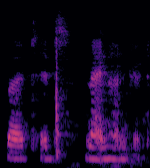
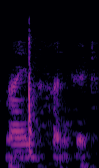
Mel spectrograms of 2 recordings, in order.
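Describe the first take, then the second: First: Said in the usual way. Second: Whispered under the breath. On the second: Real, not acted. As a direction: whisper it to yourself. Repeats the correction under breath.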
